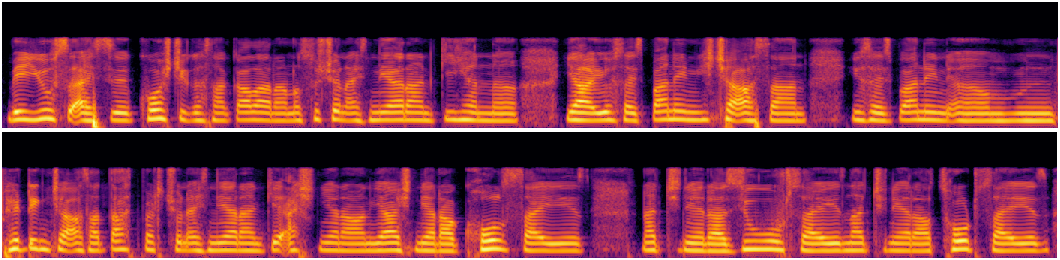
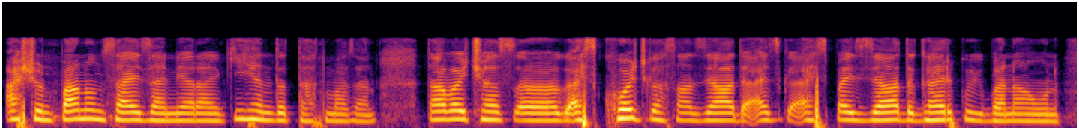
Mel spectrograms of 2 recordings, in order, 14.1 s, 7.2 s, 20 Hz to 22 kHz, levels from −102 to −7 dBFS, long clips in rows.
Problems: background sounds at intervals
